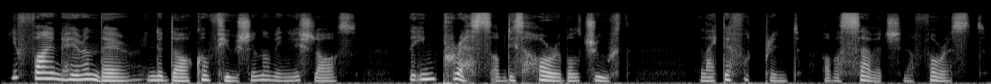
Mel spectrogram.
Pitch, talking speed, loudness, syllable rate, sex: 185 Hz, 170 wpm, -21 LUFS, 4.9 syllables/s, female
